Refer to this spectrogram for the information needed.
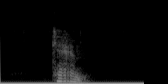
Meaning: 1. nucleus, physical core 2. nucleus (of an atom) 3. nuclear - 4. core (of the Earth, or any other celestial body) 5. the essence, core, crux of something 6. kernel (of a function)
- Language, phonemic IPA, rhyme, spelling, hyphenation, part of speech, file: Dutch, /kɛrn/, -ɛrn, kern, kern, noun, Nl-kern.ogg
